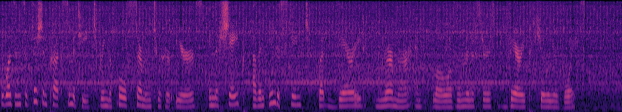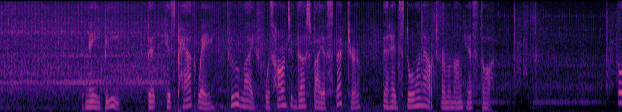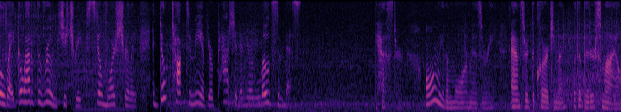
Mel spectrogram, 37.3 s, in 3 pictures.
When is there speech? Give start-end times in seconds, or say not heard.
0.0-11.7, 14.0-22.4, 24.8-30.9, 32.4-37.2.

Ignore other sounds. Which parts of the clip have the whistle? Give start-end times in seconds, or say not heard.
not heard.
